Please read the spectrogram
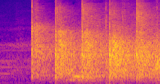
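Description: Applause from a congregation in a large hall, beginning about half a second in. Loud single claps close by come about three times a second over the general clapping.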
